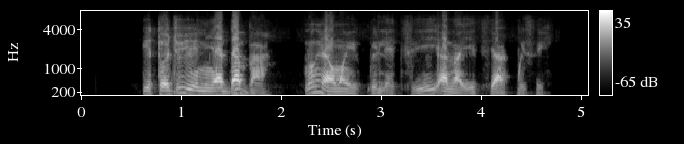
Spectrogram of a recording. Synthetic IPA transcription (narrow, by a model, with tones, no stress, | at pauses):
i˨tɔ˨d͡ʒu˦je˧nĩ˧a˧da˦ba̰˨˦ | no˦hẽ˦a˨w̃ɔ̃˧i˨k͡pe˨lɛ˨tʰi˨˦a̰˦˨la˨je˨˦tʰi˦a˧k͡pe˨se˧˦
